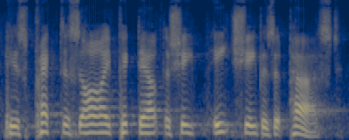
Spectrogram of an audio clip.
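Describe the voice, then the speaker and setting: A man reading a children's story aloud in a gentle, expressive way. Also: a little high, slow pace. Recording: long reverb.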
